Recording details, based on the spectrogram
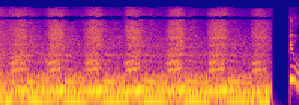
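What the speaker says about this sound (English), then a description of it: "It's got to be the sound of the car." A car engine revs loudly and close in a steady, pulsing rhythm, surging about every half second for several seconds, then cuts off abruptly into near silence.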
